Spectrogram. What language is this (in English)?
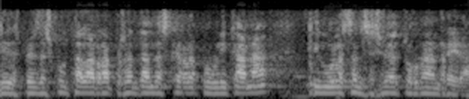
Catalan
